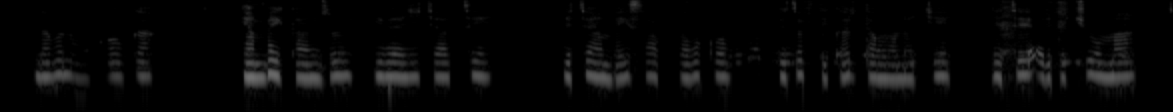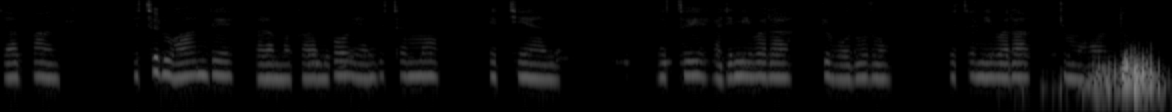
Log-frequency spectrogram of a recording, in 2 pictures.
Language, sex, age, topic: Kinyarwanda, female, 25-35, finance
